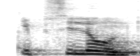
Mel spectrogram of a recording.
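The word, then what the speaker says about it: epsilon: पर एक constant introduce होगा जिसको बोलते हैं एप्सलोन। क्या बोलते हैं? एप्सलोन। ठीक है? तो मुझे भी बहुत दिन लगे इसका नाम रटने में। आई होप आपको भी लगेगा। इप्सिलॉन। क्या पढ़ते हैं इसको? इप्सिलॉलो। इसका स्पेलिंग भी लिख देता हूं।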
